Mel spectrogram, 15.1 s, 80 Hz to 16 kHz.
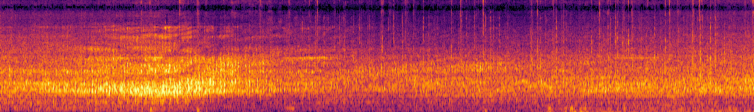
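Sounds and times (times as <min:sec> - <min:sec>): model train running past: 0:00.0 - 0:15.0.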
